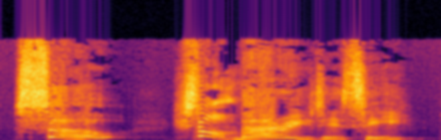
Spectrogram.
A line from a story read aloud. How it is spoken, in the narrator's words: Ginny replied triumphantly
